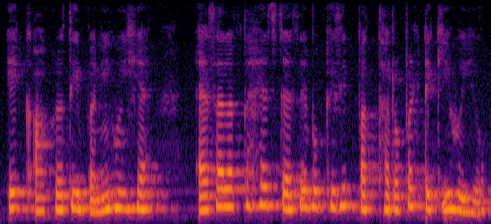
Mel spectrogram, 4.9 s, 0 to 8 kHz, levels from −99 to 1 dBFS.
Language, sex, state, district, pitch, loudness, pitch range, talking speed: Hindi, female, Bihar, East Champaran, 205 Hz, -30 LUFS, 195-230 Hz, 195 wpm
